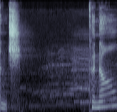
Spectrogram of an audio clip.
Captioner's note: audience cheers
